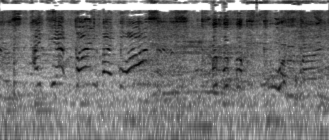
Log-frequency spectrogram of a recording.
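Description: Overlapping voices and music from a dark ride's soundtrack, over the steady low rumble of the moving ride car.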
